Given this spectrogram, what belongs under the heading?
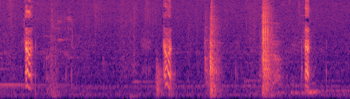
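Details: Hiccups: five short, sharp voiced gulps in about five seconds, with faint room noise.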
